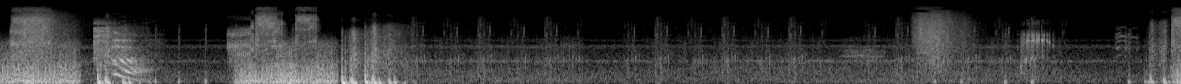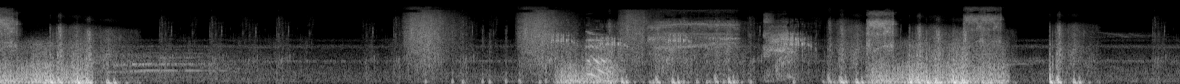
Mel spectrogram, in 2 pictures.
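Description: A gun fires booming blasts.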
